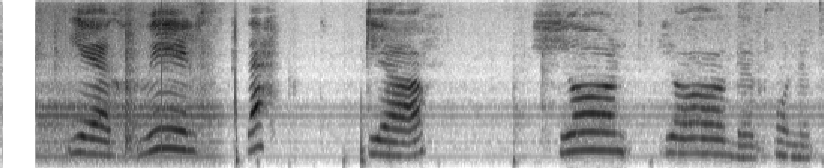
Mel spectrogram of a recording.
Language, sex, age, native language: Icelandic, female, 7, Icelandic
